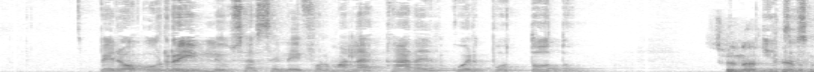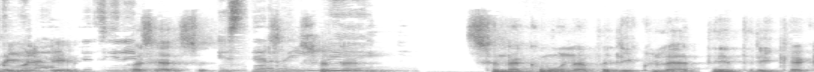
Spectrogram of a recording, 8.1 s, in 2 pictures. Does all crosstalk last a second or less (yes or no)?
no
